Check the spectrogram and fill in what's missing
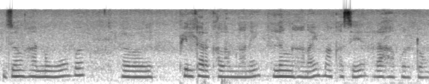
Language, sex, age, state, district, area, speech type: Bodo, female, 45-60, Assam, Kokrajhar, rural, spontaneous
